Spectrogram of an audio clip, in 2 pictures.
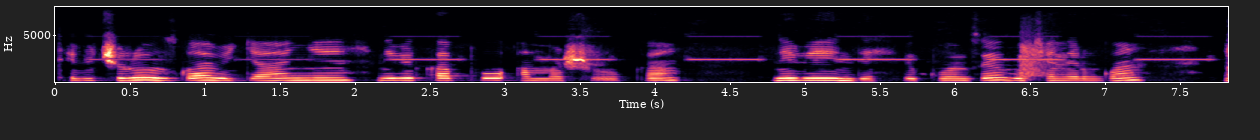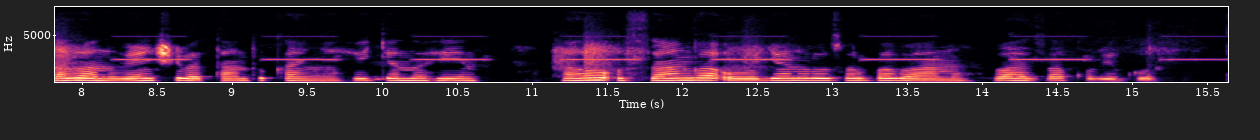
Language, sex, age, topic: Kinyarwanda, male, 18-24, finance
